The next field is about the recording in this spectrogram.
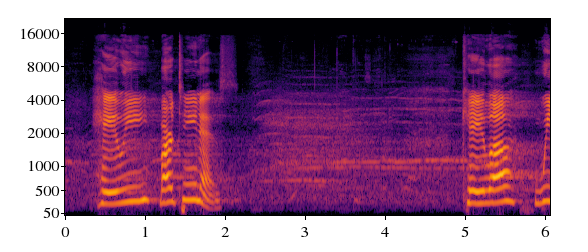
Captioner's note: audience cheering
